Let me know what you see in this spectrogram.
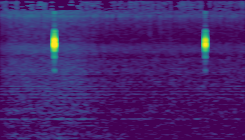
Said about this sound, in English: So it's ticking about, I'd say, once a second, right? Is that about accurate? Yeah, once a second.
